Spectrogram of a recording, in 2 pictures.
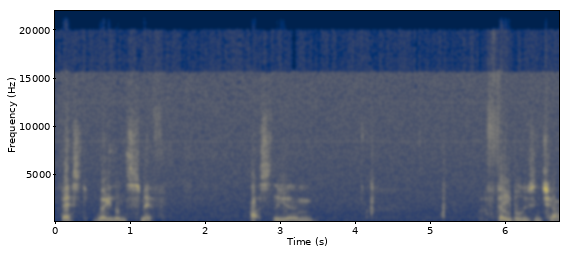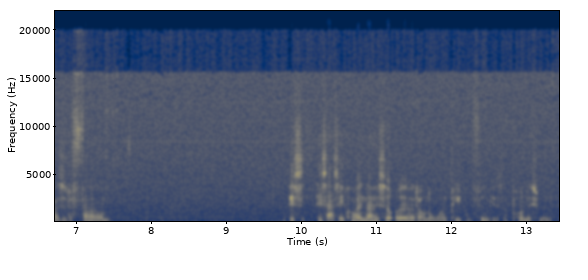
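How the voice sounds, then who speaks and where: A man's voice: lowish voice, lively intonation, a little slow, gravelly, pauses often, warm tone, slight background noise, rough recording. Chatty man narrating gameplay. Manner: chatty, wry asides. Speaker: gameplay commentator. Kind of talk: casual game commentary, reading aloud.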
